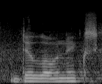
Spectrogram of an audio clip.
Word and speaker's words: Delonix: Delonix. Can I have all the pronunciations?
